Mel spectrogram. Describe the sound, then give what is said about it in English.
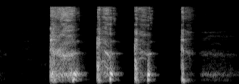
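A loud burst of four harsh coughs in quick succession, each short and raspy, followed by a faint breathy trailing sound. “uh, I love coughing.”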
